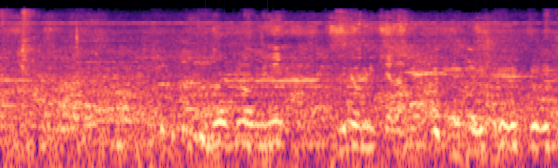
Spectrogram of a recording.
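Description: A young man talks casually close by.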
